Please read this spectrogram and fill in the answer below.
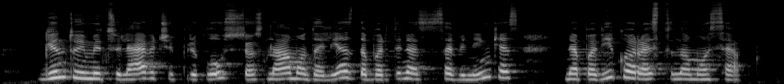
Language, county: Lithuanian, Klaipėda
